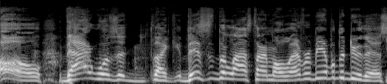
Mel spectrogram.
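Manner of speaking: ordinary talk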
